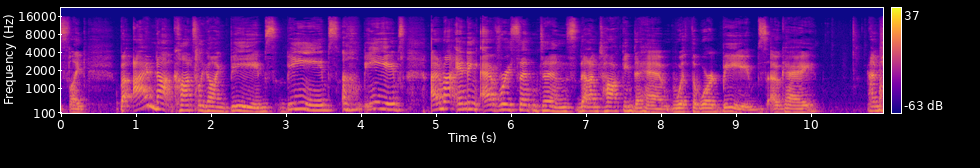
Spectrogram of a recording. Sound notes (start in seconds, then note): none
